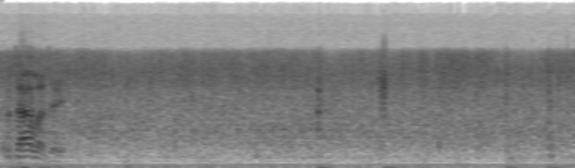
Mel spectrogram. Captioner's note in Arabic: صوت المطر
